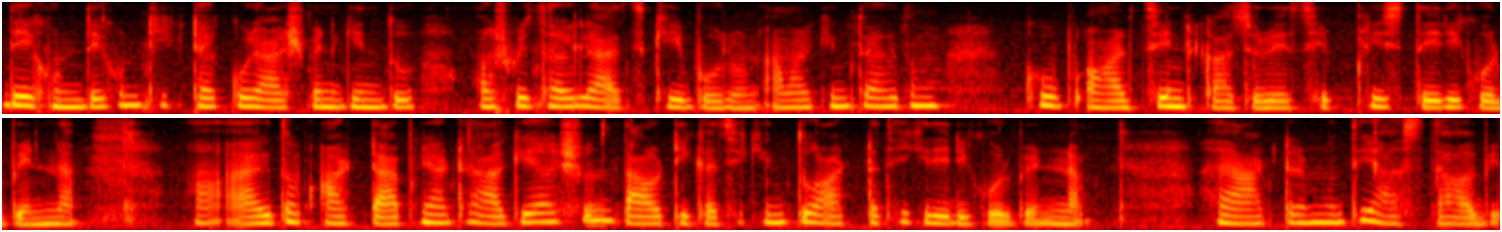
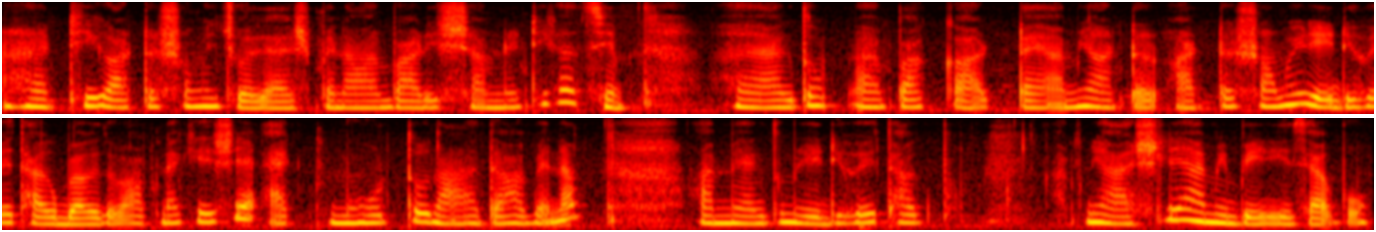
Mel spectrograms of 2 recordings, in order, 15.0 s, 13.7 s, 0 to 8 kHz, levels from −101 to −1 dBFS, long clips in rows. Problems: constant background noise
